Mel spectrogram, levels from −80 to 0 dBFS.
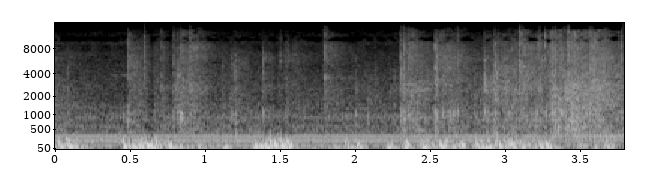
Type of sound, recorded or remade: remade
